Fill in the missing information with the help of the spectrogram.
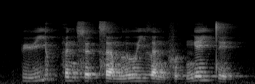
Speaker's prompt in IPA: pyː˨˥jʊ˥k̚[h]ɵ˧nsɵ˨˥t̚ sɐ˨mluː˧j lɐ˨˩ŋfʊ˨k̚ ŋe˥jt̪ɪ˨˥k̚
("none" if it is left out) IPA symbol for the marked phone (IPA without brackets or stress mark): h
